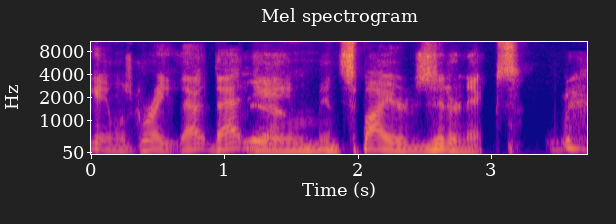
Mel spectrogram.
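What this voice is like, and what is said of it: Usual voice. Nothing is said of it.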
